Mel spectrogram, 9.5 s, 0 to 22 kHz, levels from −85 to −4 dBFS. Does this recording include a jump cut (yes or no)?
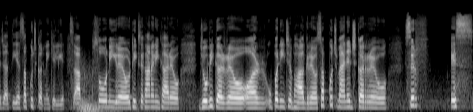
yes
